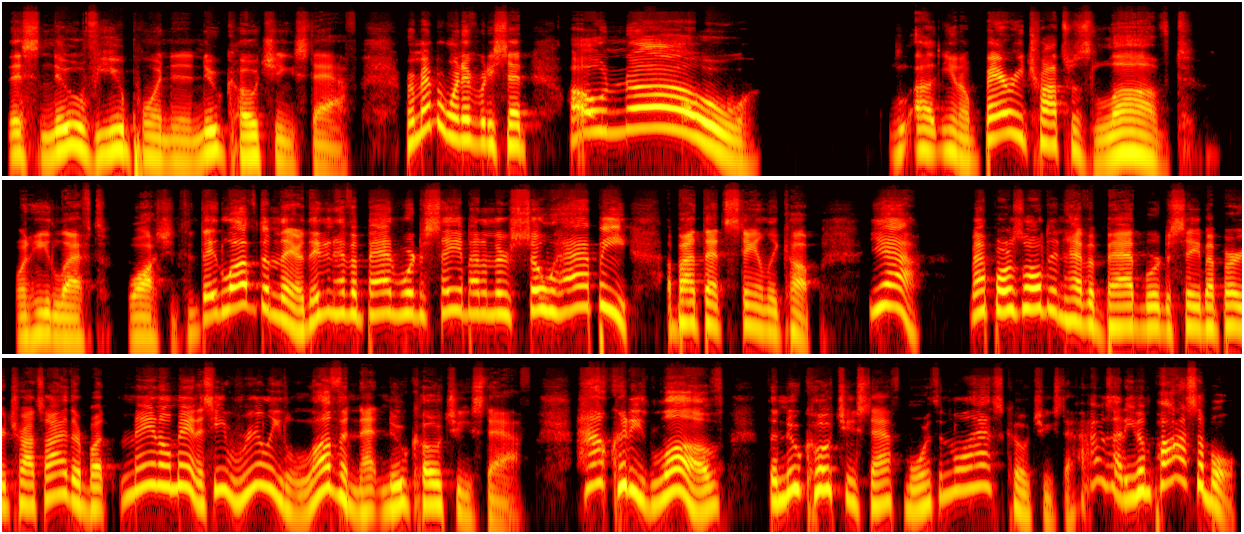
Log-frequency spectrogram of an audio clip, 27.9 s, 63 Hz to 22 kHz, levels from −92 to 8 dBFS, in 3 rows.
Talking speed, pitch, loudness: 195 wpm, 170 Hz, -22 LUFS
